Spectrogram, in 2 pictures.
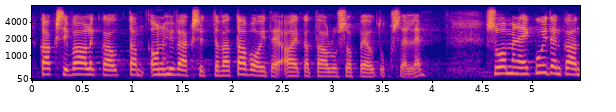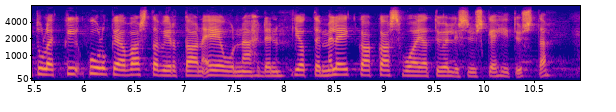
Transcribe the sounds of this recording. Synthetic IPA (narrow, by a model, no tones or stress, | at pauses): kɑksiʋɑːlikɑut̪ːɑonhyʋæksyt̪ːæʋæt̪ɑʋo̞jt̪ḛʔɑjkɑt̪ɑuluso̞pe̞wt̪uksḛlːe | suomeneikuit̪e̞ŋkɑːnt̪ulekkulkeɑʋʋɑst̪ɑʋirt̪ɑːneːuːnːæhde̞njot̪ːemːeleijkːɑːkkɑsʋoɑjɑt̪yølːisyːske̞ɦit̪yst̪æ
